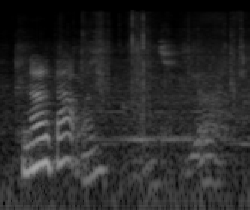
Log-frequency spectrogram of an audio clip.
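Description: Paper wrapping rustles as it is handled.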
